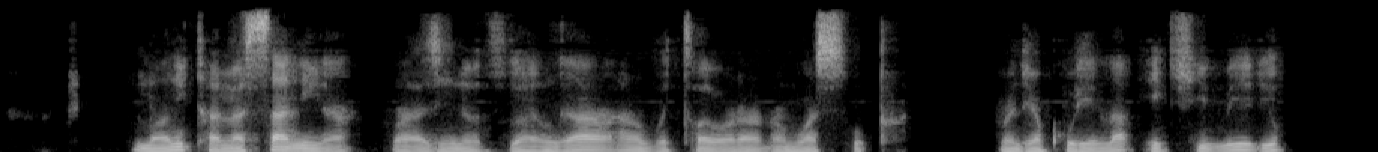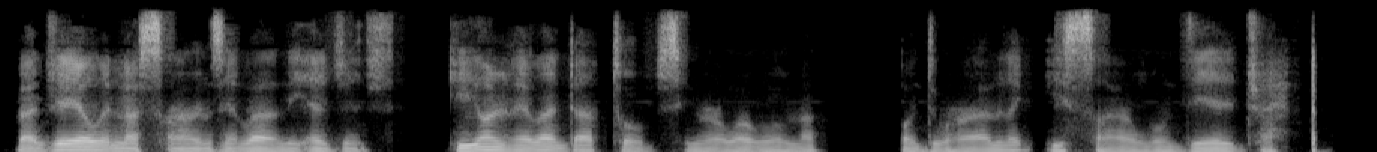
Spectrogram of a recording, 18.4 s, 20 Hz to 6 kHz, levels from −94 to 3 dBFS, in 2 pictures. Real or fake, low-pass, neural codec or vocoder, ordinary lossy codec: fake; 5.4 kHz; codec, 16 kHz, 0.5 kbps, FunCodec, trained on LibriTTS, 25 frames a second; AAC, 32 kbps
